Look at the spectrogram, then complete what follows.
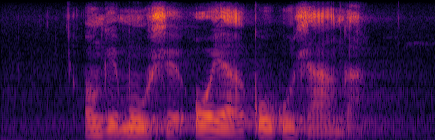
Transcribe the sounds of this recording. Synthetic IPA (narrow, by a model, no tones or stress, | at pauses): ɔŋɡʱemuɬɛʔɔjak̬ʼok̬ʼuɮaːŋɡʱa̰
